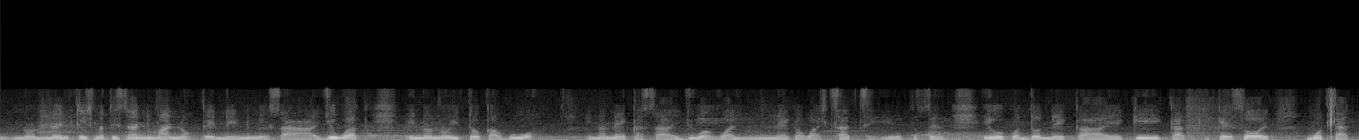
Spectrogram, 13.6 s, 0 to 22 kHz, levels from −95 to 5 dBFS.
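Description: Throughout, the speech is grainy, rough and cut off above 8.2 kHz, likely heavy Opus compression: starved bands get filled with noise rather than left empty, so there's less MP3-style swirl.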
